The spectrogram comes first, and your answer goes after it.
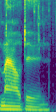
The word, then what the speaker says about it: Modu: Modu, sometimes pronounced Maodun, didn't just unify the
